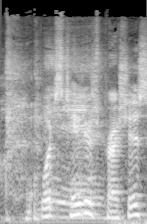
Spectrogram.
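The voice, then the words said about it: Smeagol character voice impression. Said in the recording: “do a decent Smeagol impression ... Ooh, that's pretty good.”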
